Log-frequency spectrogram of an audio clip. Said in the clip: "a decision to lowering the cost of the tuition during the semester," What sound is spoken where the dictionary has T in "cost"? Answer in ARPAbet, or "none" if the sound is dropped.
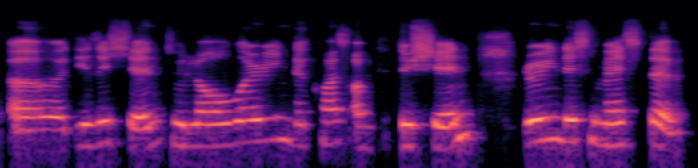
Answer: none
